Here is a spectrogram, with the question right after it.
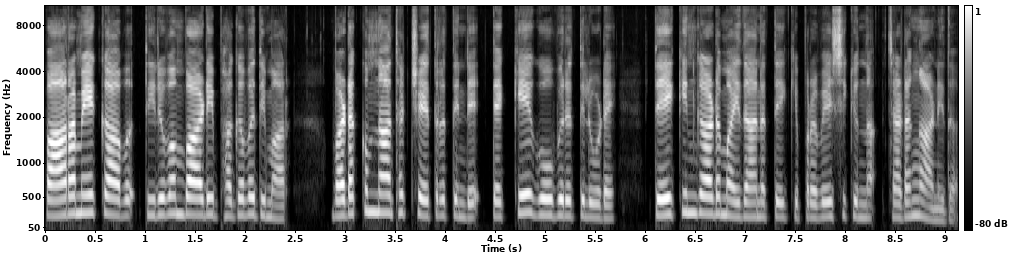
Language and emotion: Malayalam, neutral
